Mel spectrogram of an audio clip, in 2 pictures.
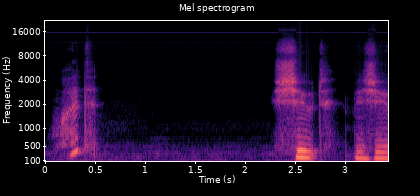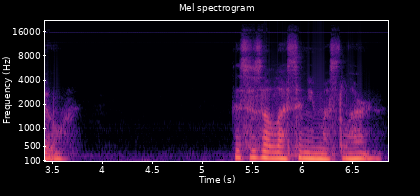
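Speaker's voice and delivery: soft, tense recital; dramatic monologue narration. Acted. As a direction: draw the listener into the dark orchard.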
